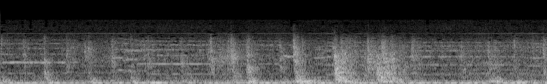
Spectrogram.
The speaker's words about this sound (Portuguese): Olha, espere um momento, enquanto eu fecho aquela porta.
